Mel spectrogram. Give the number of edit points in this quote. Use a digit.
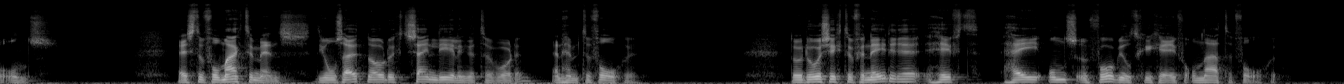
0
